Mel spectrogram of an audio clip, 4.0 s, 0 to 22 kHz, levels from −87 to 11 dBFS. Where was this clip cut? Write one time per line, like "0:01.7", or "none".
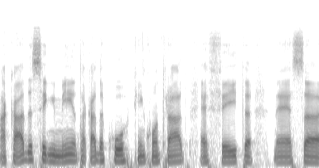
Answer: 0:02.5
